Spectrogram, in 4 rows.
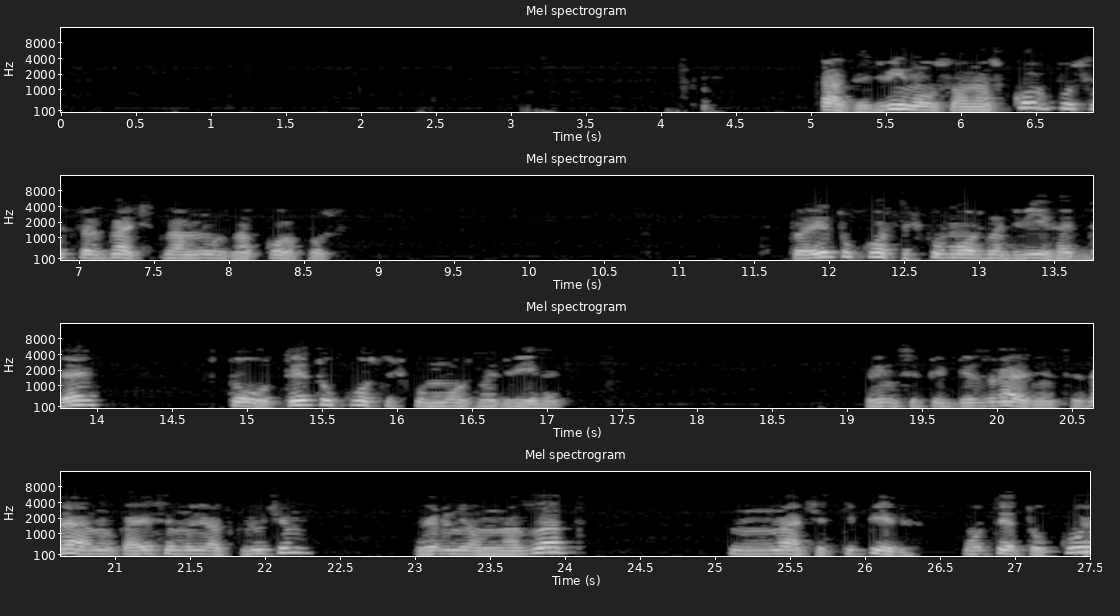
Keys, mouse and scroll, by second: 6.7 click, 8.2-11.9 drag, 14.9 click, 16.2-18.2 drag, 19.1 click, 21.4 click, 25.9 click.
